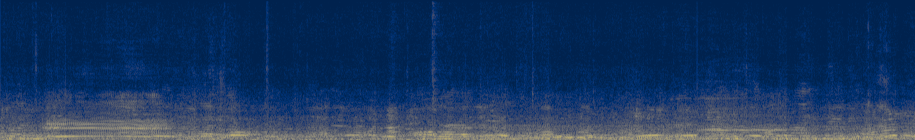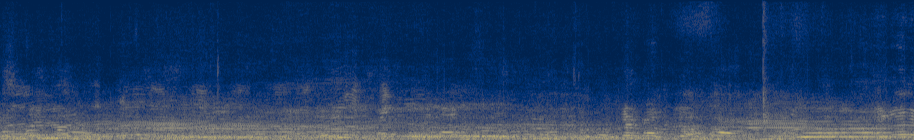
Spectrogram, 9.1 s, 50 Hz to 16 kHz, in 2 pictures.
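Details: Small Sahiwal bull calves at a crowded cattle market, purchased by a Natore farmer on 15 July 2025, give repeated long, hoarse moos through the clip while buyers haggle loudly nearby.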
